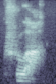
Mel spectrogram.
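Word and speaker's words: Cruach: Krua.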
